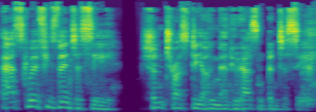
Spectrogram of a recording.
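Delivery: put-on old-fashioned sea captain character voice. In a game, arguing about getting a tote bag, as an 18th-century sea captain. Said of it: "I'm arguing with an 18th century sea captain about getting a tote bag from a concert largely attended by 12 year old".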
